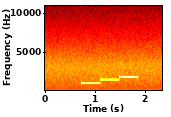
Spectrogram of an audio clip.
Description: Telephone call progress tone (North American plan), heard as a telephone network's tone, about 980, 1430, 1800 Hz, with hum. Special information tone.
